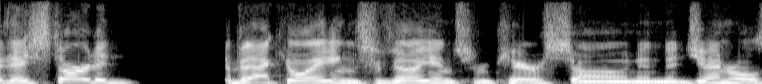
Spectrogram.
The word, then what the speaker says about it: Kherson: How you pronounce it? Kherson. That's the conventional reading.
